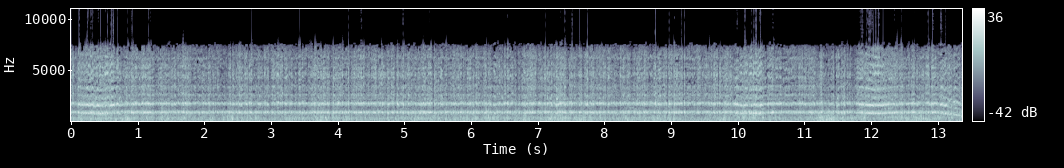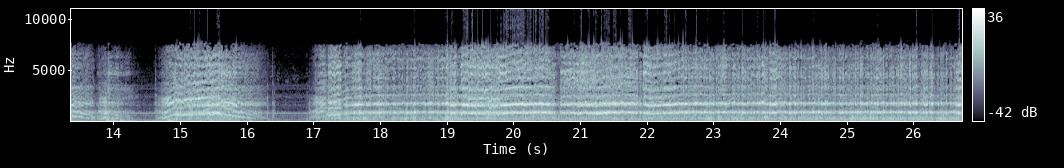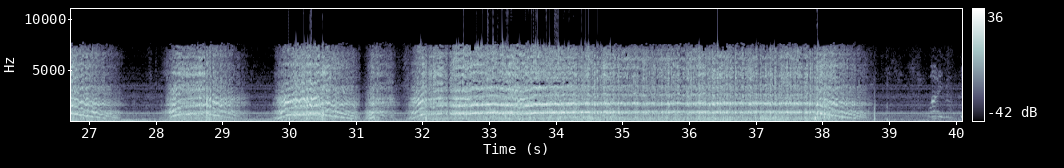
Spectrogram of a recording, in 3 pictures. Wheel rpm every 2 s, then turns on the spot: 230, 230, 230, 230, 240, 230, 170, 70, 70, 220, 220, 230, 230, 110, 60, 60, 180, 230, 220, 20.
none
